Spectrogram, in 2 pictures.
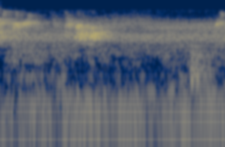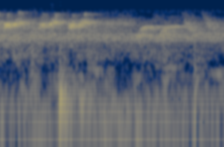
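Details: Greater green leafbird song for training songbirds: bursts of bright chirping and warbled notes, high and busy, coming in phrases about a second long with short quieter gaps, plus a few sharp clicks.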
